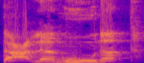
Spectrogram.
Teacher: that waw is waw mad. Okay, so you got to stretch mu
